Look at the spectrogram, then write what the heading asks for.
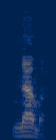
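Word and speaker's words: Naamah: now n a a n a a m a h Nama right that's how I pronounce it Nama it could be wrong but I said Nama so now Zilla has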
